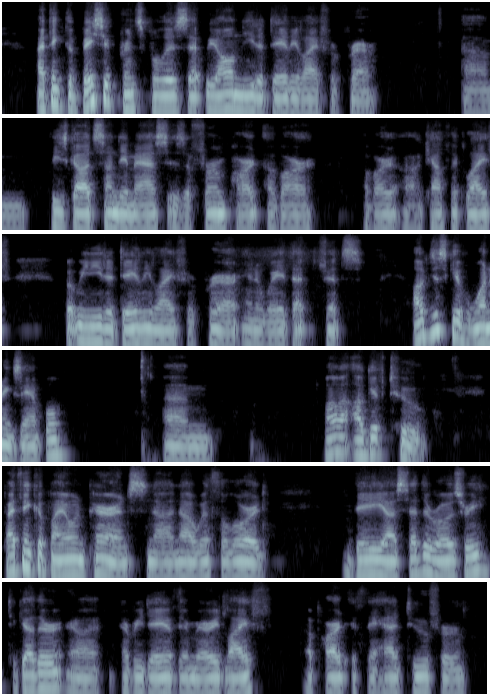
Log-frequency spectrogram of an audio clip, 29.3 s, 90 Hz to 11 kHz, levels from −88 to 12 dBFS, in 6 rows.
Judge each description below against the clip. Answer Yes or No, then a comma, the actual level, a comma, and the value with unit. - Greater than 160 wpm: Yes, average, 175 wpm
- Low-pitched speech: Yes, very low, 95 Hz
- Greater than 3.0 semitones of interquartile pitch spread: No, narrow, 2.6 semitones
